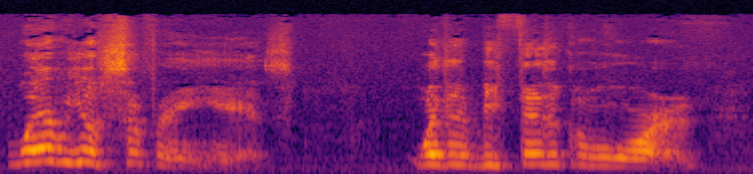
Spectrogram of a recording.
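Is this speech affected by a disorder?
Yes: cerebral palsy; uses wheelchair, age 42.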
